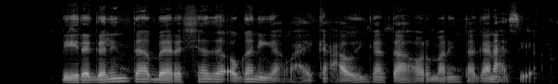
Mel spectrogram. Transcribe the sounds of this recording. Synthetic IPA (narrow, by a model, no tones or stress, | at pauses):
ɖiːɾɐɡɛlɪnt̪ʰɐbɛːɾɐʃɐðɐʔɔɣɐnɪɣɐ̰wɑ̰ħɑjkʰɐ̰ʕɑ̰ːwɪŋkʰɐrt̪ʰaːɦɔːrmɐɾɪnt̪ʰɐɡɐnɑ̰ʕsɪ̰ɣɐ̰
